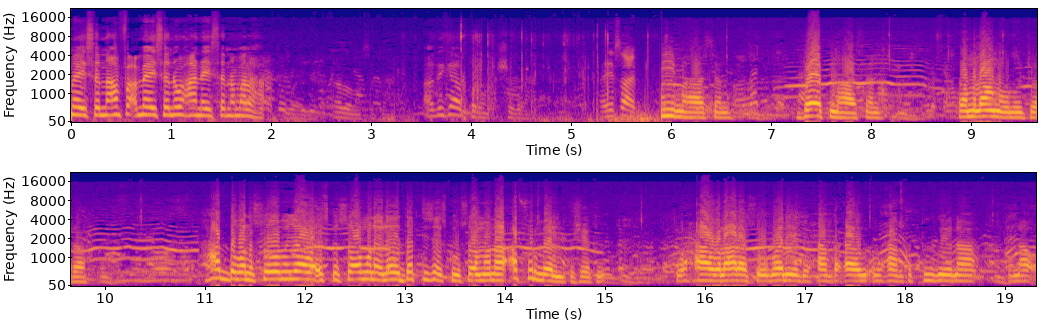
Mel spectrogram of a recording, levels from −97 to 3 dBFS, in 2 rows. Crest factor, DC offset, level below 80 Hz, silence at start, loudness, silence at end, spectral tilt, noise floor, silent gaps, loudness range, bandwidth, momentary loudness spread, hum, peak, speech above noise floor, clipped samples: 10 dB; under 0.1%; -50 dBFS; 0 s; -16 LUFS; 0 s; -5.5 dB/octave; -44 dBFS; none; 12 LU; 16 kHz; 18 LU; none; -6 dBFS; 28 dB; under 0.1%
